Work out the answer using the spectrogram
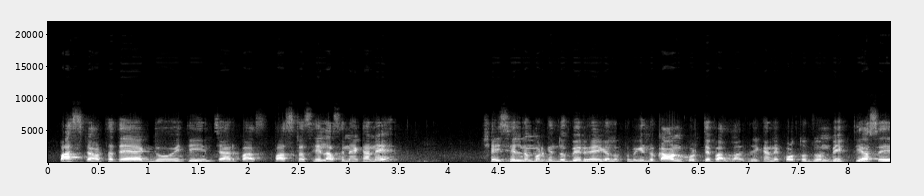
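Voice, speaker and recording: A man teaching a spreadsheet class, often asking students quick check questions. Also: sits high, fairly bright tone. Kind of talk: spreadsheet tutorial. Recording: dull lo-fi recording with faint noise.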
